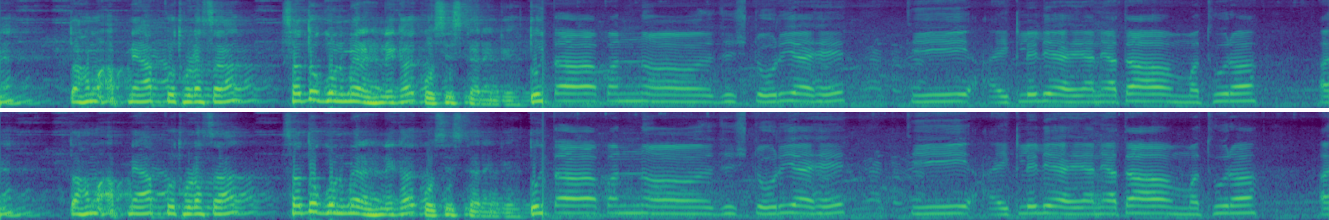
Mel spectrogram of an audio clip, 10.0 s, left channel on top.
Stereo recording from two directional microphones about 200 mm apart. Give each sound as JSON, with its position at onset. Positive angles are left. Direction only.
{"t": 0.5, "sound": "a woman's voice", "side_deg": -30}
{"t": 3.9, "sound": "speech", "side_deg": -5}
